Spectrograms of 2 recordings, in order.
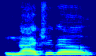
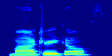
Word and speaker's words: Madrigal: Is it what, how do you pronounce the do you remember how to pronounce the family name? I think it's Madria Madrigal, like Madrigal that. Madri Madrigal. Madrigals?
